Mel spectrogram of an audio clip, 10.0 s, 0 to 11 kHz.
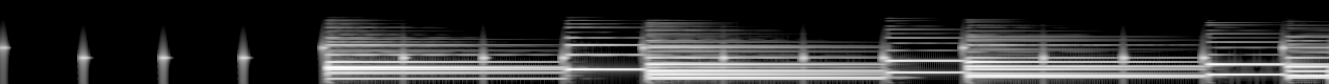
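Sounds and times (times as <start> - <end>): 
blues chords: 2.4 - 9.9.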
